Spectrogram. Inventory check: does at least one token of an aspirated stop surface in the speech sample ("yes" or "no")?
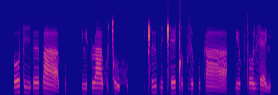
no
